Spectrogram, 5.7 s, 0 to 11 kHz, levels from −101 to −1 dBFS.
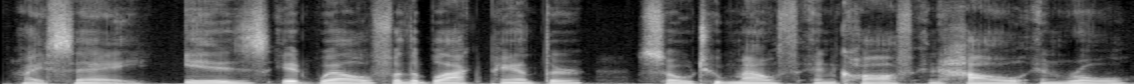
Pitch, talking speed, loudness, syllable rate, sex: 110 Hz, 190 wpm, -21 LUFS, 3.9 syllables/s, male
